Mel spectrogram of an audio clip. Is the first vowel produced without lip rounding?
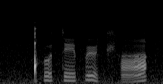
no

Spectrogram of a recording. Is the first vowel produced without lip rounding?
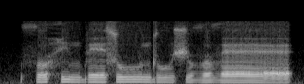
no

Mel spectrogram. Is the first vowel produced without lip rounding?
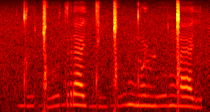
no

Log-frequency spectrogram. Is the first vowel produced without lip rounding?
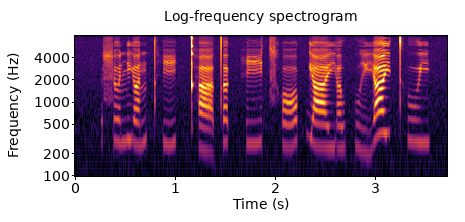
no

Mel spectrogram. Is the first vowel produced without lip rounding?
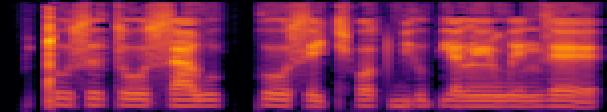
no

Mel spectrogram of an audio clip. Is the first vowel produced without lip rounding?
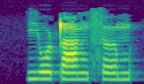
no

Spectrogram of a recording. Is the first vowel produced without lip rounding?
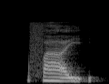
yes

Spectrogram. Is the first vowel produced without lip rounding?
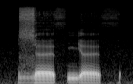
yes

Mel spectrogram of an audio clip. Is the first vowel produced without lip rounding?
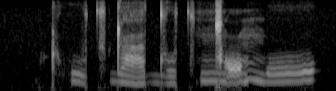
no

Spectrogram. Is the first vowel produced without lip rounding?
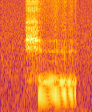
yes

